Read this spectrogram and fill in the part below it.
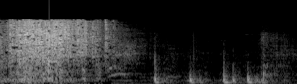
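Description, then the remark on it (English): A loud crash of window glass being smashed, a bright burst that fades over about a second, followed by several scattered tinkling and clattering hits as shards fall. “Oh, open the door, the window, anything. No, I'll smash it.”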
